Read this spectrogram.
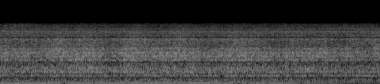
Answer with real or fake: fake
